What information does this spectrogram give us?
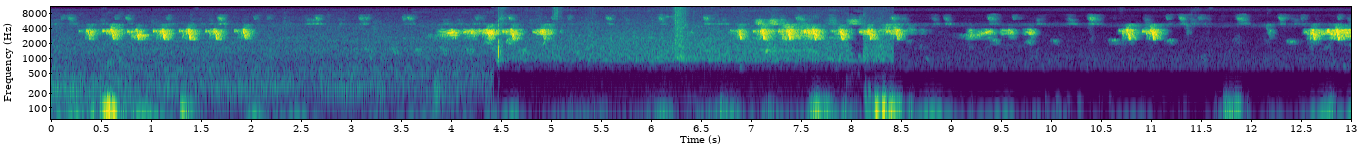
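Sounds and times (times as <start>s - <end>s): birds chirping: 4.2s - 8.5s.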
